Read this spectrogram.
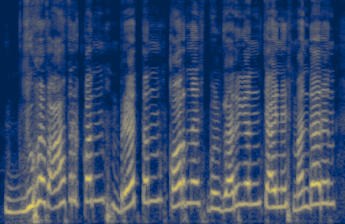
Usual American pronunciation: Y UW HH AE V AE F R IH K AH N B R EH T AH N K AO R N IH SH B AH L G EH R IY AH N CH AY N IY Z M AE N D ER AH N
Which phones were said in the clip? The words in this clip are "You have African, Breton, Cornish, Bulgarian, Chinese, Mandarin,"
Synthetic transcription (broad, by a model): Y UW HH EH F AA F R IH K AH N B R EH T AH N K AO R N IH S B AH L G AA R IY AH N CH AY N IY S M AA N D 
